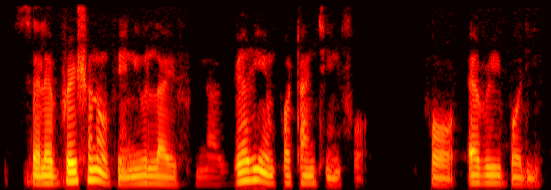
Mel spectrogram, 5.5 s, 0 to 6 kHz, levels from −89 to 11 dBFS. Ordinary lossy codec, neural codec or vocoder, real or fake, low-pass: none; none; real; 5.4 kHz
